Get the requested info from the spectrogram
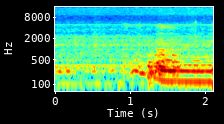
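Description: A man humming a low, closed-mouth "mmm" while thinking. It starts about a second in, dips slightly in pitch, then holds steady. Before it there is only faint room hum.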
